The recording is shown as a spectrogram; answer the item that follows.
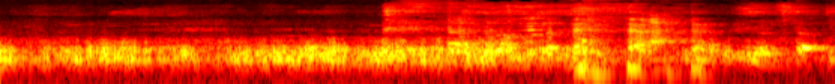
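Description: A man laughing hard in breathy, cough-like bursts, growing louder about halfway through.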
